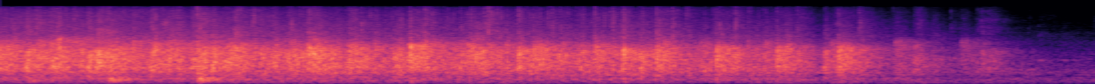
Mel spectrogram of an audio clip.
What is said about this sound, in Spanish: Damos un fuerte aplauso al Señor en esta mañana.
